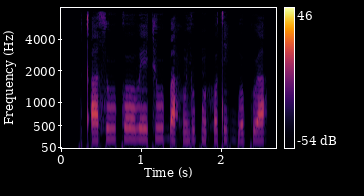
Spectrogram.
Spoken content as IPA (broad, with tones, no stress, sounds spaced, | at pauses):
kʼ a˨ s uː˦ k oː˦ β eː˦ t͡ʃ uː˦ ɓ a˨ h ũ˨ j u˦ p ũ˨ h o˦ t i˦ ɡ͡b o˨˦ kʷ a˦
